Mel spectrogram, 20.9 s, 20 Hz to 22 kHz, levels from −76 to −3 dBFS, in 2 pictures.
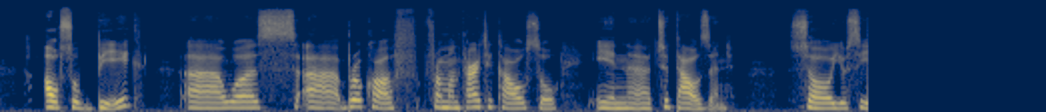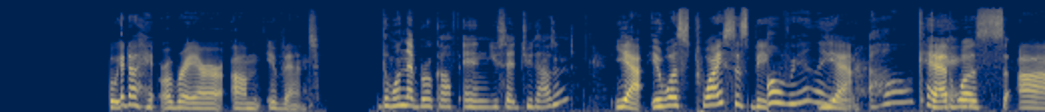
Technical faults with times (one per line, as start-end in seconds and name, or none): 8.67-11.56 audio dropout to silence
11.66-11.69 damaged data in a compressed stream
18.13-18.16 damaged data in a compressed stream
